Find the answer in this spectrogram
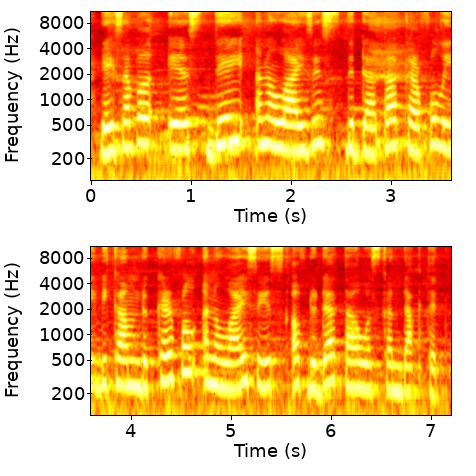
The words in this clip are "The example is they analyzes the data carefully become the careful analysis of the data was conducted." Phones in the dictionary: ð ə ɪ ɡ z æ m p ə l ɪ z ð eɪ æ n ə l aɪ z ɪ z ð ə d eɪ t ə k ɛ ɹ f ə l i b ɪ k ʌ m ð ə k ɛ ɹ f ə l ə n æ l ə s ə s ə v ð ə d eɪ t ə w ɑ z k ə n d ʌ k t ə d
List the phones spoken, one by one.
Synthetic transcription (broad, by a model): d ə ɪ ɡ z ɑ m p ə l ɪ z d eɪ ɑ n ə l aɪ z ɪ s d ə d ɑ t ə k ɛ ɹ f ə l i b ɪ k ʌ m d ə k ɛ ɹ f ə l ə n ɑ l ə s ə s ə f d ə d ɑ t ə w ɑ s k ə n d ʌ k t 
